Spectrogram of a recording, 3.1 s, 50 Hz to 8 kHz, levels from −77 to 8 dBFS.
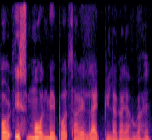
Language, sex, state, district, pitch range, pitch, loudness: Hindi, male, Arunachal Pradesh, Lower Dibang Valley, 110-130 Hz, 115 Hz, -18 LUFS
